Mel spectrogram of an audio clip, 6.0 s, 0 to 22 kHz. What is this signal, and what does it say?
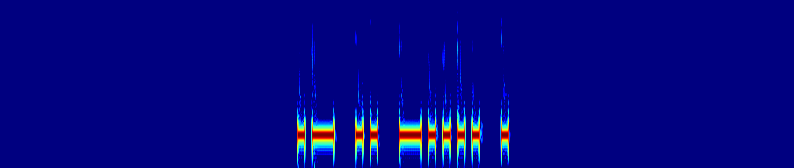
Morse code, heard as a keyed tone, about 22 wpm, 700 Hz. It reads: AI6E
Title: USA Call Signs - 4 Characters - Repeated 3x - 22wpm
